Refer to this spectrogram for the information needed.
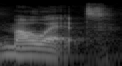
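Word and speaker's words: Moët: correct pronunciation is Moet. – Moet. – What? Even though that sounds dodgy, I'm quite sure that I have Googled this many times and Moet is the correct.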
